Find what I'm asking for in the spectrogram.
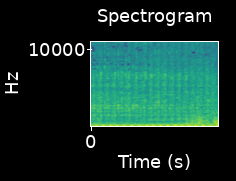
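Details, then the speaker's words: Yamaha Cygnus 170cc with a reset 4V head (59). At idle, the loose bendix kit in the CVT chatters in a quick, regular rattle of about eight beats a second, while the head itself is now quiet. "So yung kanyang mga Bendix kit is maluluwag na. Ayan, tumutunog sila."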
